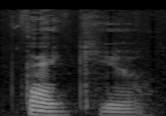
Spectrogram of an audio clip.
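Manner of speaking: soft, hushed thank you; softly. A narrator's reading. Micah thanking her imaginary audience, said softly. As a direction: thank them gently and quietly. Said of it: "she said softly".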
